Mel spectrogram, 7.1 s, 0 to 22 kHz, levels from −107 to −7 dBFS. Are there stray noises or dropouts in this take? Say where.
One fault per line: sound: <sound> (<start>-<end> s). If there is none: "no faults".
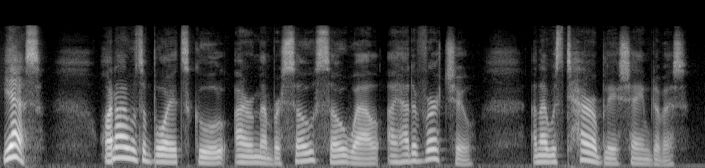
no faults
